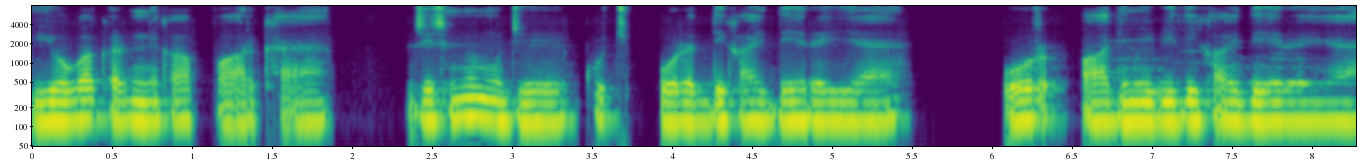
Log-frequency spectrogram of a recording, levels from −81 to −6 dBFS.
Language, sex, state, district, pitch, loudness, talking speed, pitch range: Hindi, male, Uttar Pradesh, Shamli, 120 Hz, -17 LUFS, 145 wpm, 120-125 Hz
